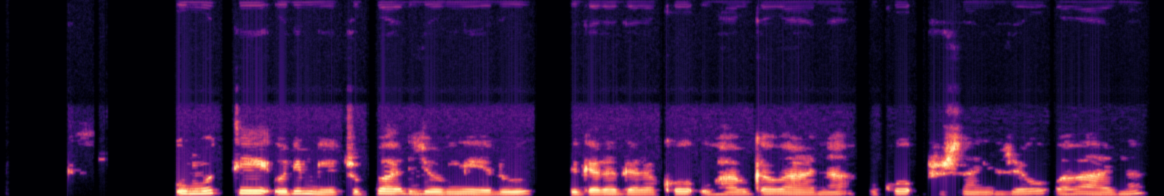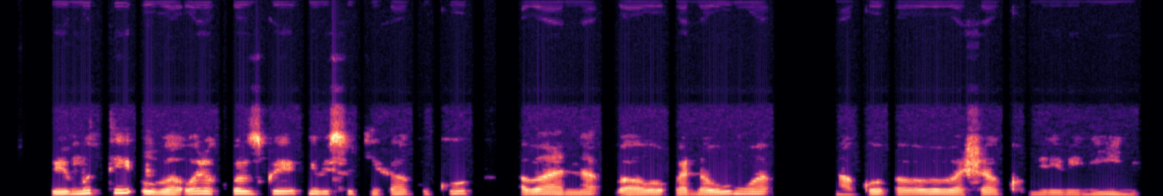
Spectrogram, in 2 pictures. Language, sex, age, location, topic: Kinyarwanda, female, 18-24, Kigali, health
